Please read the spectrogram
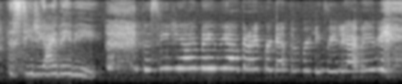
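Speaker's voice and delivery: high, loud incredulous exclamation; real outburst. Real, not acted. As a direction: exclaim it loudly as the memory hits. Sudden horrified memory of movie baby.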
